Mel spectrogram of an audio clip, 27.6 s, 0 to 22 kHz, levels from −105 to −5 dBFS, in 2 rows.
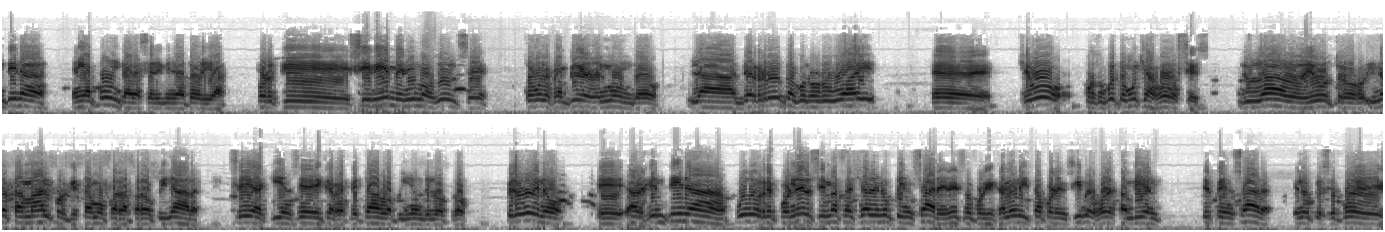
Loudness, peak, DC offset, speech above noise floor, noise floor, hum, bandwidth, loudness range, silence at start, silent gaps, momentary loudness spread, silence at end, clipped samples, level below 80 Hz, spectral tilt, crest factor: -15 LUFS; 0 dBFS; under 0.1%; 38 dB; -54 dBFS; none; 9.8 kHz; 3 LU; 0 s; none; 8 LU; 0 s; under 0.1%; -50 dBFS; -3 dB/octave; 16 dB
